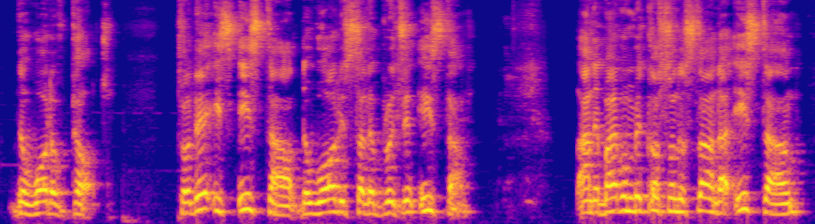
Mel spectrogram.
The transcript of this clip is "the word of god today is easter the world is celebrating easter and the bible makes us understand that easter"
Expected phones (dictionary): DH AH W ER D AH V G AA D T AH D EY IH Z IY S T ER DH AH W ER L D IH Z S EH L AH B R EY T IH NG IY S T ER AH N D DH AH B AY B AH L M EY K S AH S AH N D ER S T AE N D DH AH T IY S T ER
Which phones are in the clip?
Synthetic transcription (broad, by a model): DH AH W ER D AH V G AA D T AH D EY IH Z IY S T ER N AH W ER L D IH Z S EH L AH B R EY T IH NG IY S T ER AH N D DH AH B AY B AH L M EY K AH S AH N D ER S T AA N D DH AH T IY S T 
